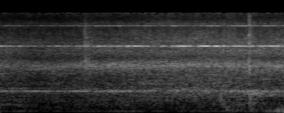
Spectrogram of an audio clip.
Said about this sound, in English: Sorry for the vacuum cleaner. Look at you. Vacuum.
